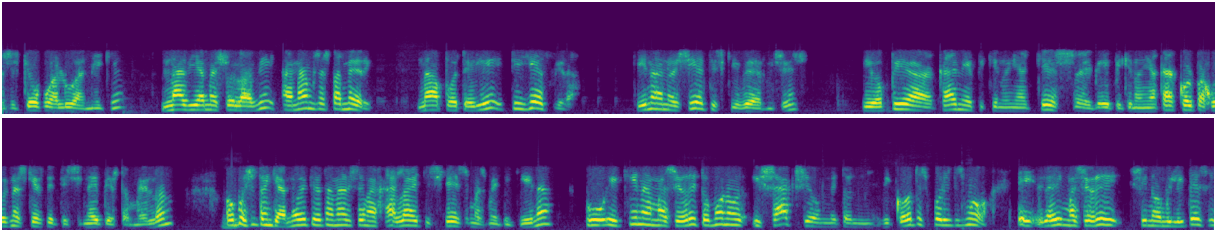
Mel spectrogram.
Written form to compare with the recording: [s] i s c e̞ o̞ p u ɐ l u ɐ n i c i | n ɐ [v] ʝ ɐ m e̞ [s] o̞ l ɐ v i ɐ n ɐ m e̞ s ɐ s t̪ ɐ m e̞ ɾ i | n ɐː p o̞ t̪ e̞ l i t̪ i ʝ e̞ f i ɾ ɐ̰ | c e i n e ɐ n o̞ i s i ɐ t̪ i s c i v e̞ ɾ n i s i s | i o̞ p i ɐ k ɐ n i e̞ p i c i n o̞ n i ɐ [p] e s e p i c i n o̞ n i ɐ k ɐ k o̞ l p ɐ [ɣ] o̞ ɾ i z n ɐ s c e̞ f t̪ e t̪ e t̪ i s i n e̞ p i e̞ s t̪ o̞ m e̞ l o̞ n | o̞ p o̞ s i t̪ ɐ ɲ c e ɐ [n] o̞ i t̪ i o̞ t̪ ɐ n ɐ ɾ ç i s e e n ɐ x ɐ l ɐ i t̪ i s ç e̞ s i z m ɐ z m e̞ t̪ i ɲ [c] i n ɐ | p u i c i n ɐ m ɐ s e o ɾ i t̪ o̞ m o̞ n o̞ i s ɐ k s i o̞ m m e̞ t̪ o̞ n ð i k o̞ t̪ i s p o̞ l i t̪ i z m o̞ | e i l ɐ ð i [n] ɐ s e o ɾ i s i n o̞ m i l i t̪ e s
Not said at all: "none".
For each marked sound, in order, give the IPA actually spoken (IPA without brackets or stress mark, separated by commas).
s, ð, s, c, x, n, ɟ, m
